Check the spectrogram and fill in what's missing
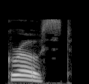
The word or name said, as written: grossed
